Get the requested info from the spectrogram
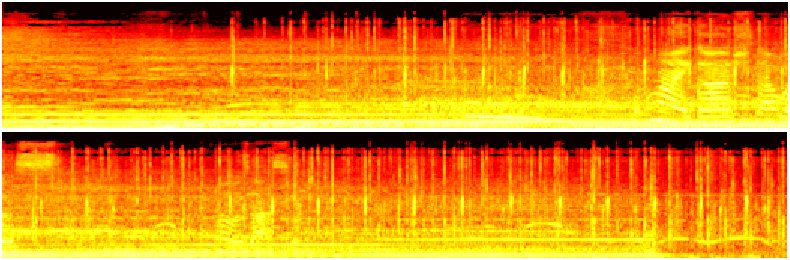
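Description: A live heavy-metal band's final chord, on distorted guitar and bass, rings out while the crowd shouts, cheers and claps. The chord cuts off sharply near the end.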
